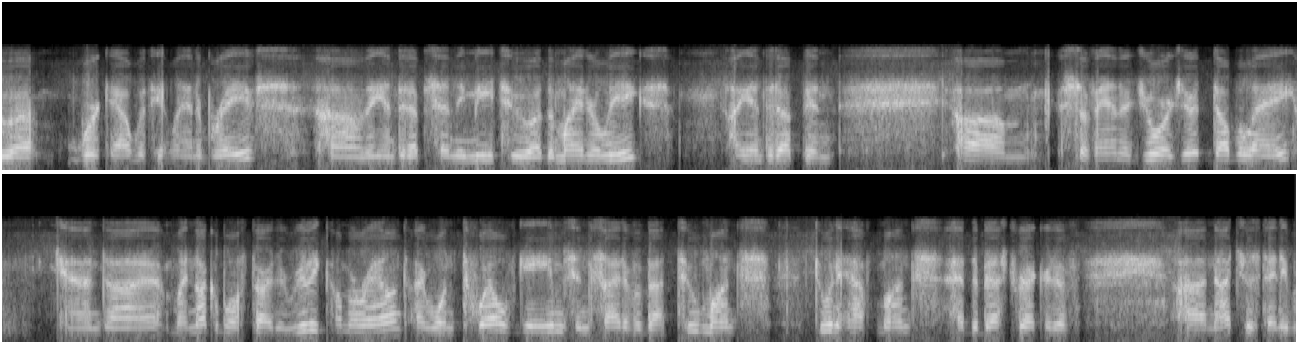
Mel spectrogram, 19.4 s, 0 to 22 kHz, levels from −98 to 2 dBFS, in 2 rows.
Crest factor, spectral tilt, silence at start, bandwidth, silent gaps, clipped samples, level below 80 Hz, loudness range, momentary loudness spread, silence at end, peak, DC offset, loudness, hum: 20 dB; 1 dB/octave; 0 s; 7.6 kHz; none; under 0.1%; -56 dBFS; 2 LU; 5 LU; 0 s; 0 dBFS; under 0.1%; -19 LUFS; none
